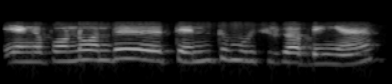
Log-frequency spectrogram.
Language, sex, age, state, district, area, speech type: Tamil, female, 45-60, Tamil Nadu, Erode, rural, conversation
